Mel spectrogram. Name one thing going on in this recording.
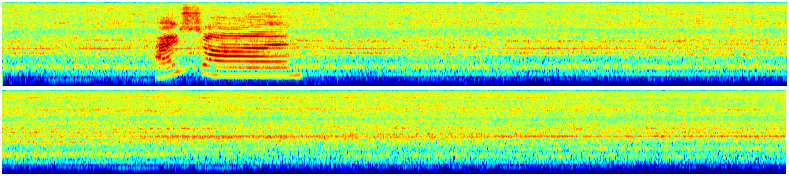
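A heat gun blows with a steady whir.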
